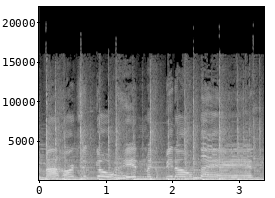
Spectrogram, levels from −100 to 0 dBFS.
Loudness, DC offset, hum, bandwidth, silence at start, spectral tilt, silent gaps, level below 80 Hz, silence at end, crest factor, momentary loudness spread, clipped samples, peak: -16 LUFS; under 0.1%; none; 16.5 kHz; 0 s; -4.5 dB/octave; none; -22 dBFS; 0 s; 14 dB; 3 LU; under 0.1%; -2 dBFS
